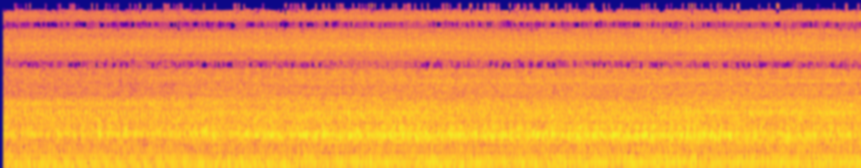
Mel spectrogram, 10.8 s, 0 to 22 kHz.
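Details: 2016 BMW 550i with 58,000 miles, drives perfectly, no codes: steady idle with a light, fairly quick ticking knock over the engine hum; knock present, source unclear.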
